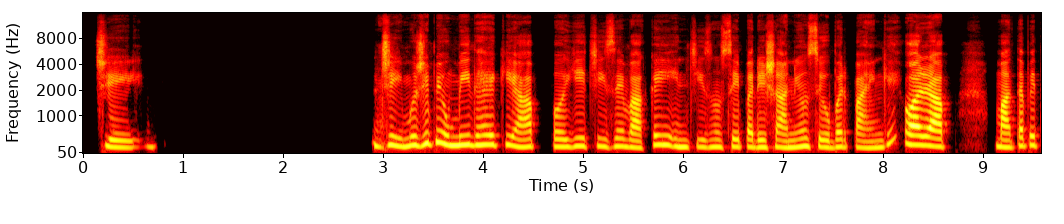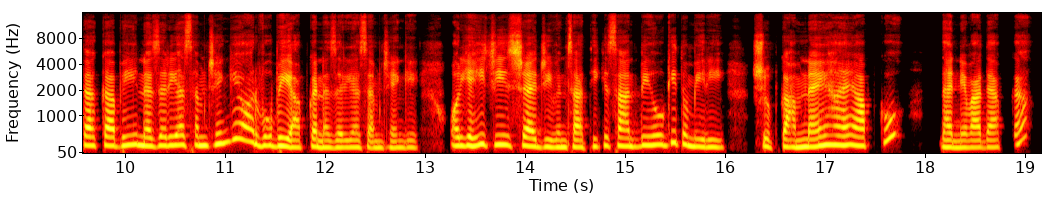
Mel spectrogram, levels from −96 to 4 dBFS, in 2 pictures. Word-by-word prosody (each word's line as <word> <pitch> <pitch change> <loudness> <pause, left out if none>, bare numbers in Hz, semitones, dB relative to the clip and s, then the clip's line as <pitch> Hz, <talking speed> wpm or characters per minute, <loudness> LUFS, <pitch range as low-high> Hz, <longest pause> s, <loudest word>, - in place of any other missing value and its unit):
जी। 180 -3 -3 2.3
जी, 220 +1 +1
मुझे 235 +6 +2
भी 310 +2 +1
उम्मीद 240 -1 +4
है 250 0 +3
कि 240 0 -3
आप 195 0 0 0.3
ये 210 +3 -2
चीज़ें 205 +1 -5
वाक़ई 195 +7 0
इन 195 -3 -1
चीज़ों 190 +1 -6
से, 190 +2 -3
परेशानियों 185 +1 +1
से 195 0 -2
उभर 190 +2 -2
पाएँगे 175 - -3
और 245 -2 +9
आप 200 -2 +7 0.5
माता-पिता 215 +5 +2
का 225 0 +2
भी 230 +4 -1
नज़रिया 230 +2 +1
समझेंगे 260 - -1
और 340 -8 0
वो 225 0 -2
भी 215 0 +3
आपका 180 +2 -1
नज़रिया 180 +1 -3
समझेंगे। 170 +1 -6 0.3
और 225 -1 +1
यही 230 +3 +2
चीज़ 250 -1 0
शायद 210 -4 +4
जीवनसाथी 185 +1 -2
के 225 - -7
साथ 215 0 0
भी - - 0
होगी। 245 +4 -1
तो 260 - -4
मेरी 190 -4 -3 0.4
शुभकामनाएँ 195 +2 +1
हैं 245 -1 +2
आपको। 225 - -1 0.5
धन्यवाद 180 0 0
आपका। 185 - -5
205 Hz, 145 wpm, -22 LUFS, 185-235 Hz, 2.3 s, और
